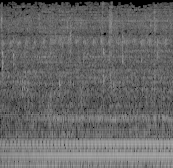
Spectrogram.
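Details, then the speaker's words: Refrigerator freezer after two compressor replacements and no longer cooling, being flushed: steady compressor hum with a watery gurgle through the evaporator; flushing continues until the gurgle disappears and the flow is clean. "itu pasti suaranya apa namanya seperti suara air teman-teman ya"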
